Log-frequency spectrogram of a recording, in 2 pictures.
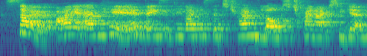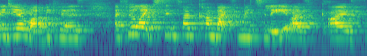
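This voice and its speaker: A woman's voice: high voice, quick pace, few pauses, fairly bright tone. A young woman vlogging from home while ill, nasal and rambling, with lots of "like" and restarts. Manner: rambling and chatty, full of "like" and restarts. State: unwell with a cold. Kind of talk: casual chat to camera. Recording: very echoey room.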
